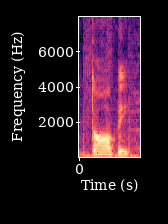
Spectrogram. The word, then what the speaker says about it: Derby: even by characters in the game, they actually pronounce his name as Darby, D-A-R-B-Y, rather than, the spelling of the pronunciation of Derby.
